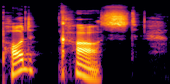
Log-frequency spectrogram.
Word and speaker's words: podcast: There's one small correction I would like to make about the pronunciation of podcast. And many people who send us audio messages also make small mistakes with this word. Listen carefully. It's pod, P-O-D, podcast.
